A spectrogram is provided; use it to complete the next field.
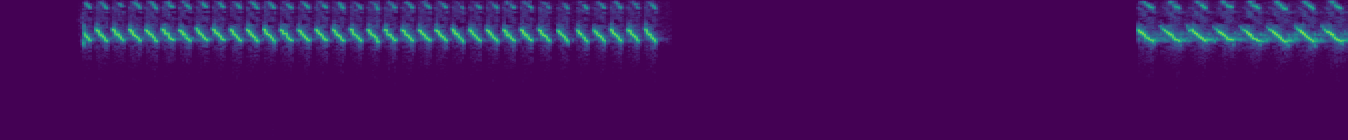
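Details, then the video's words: Local forest canary singing full-fill master song with ornate melodic turns: a long rapid trill of repeated high notes, then a three-second pause before another similar trill begins. The background is clean. "Suara Burung Kenari Lokal Full Isian Durasi Panjang Agar Cepat Gacor!"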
